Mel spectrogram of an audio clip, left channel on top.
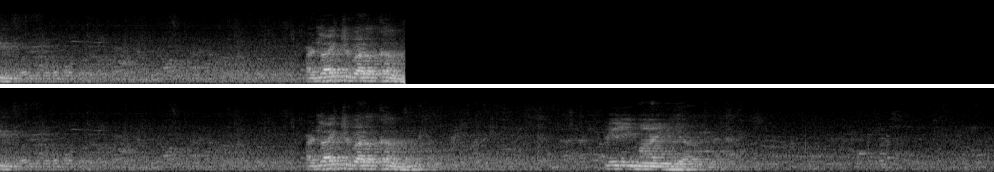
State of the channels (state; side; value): drops out; left; at 4.0 s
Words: I'd like to welcome really my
